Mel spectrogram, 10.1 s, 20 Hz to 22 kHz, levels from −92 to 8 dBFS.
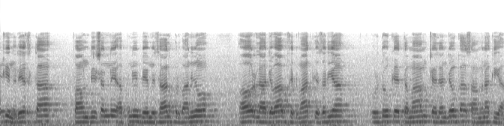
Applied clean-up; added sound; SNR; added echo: none; none; none; none.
